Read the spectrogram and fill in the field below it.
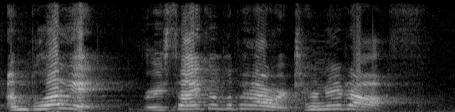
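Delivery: imitating her panicked instructions; urgent orders. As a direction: bark out the fix in a rush. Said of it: "she's like".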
